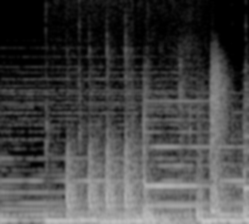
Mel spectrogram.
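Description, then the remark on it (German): Several firm knocks on the wooden door of an attic apartment in Halle, Germany, very early in the morning, in quick, slightly uneven succession, fairly loud, with a low background hum and no one speaking. “Und es ist noch sehr früh, da klopft es an die Tür einer Dachgeschosswohnung in der Eichendorfstraße in Halle.”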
